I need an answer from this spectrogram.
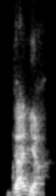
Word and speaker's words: Danya: Well, I like the way you pronounce it, but it's actually Danya. Danya. Yeah, like Okay. I don't know if Americans have this sound, but yeah.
